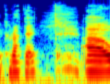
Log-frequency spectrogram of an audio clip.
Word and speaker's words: karate: Learning karate, if we want to pronounce it in the Japanese way, karate, with Sensei Porta.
